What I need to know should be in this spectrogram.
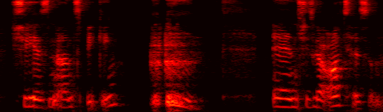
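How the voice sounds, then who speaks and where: Here is a woman with a medium-pitched voice. Her pitch varies in an ordinary way. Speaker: life coach. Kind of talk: casual vlog talk. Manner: hesitant with fillers.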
